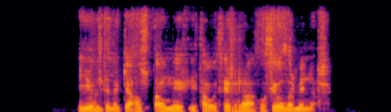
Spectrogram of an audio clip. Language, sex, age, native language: Icelandic, male, 40-49, Icelandic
